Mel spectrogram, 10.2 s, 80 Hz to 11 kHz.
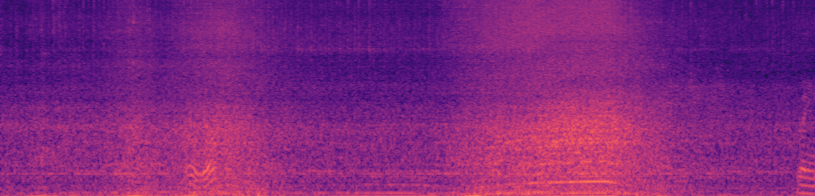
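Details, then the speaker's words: Jeep Kaiser CJ5 F134 four-cylinder, rebuilt with new piston rings for oil consumption and ready for break-in, started cold without choke: low, steady idle with a light swell in revs, no knocks or misfires; oil pressure around 50 psi on 10W40. "There we go. It's running. It's cold right now."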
